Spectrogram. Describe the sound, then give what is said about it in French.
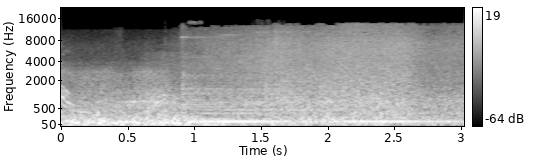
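Stormy ocean waves from a TV program on weather and life in extreme conditions surge in a continuous loud roar, with gusting wind buffeting the microphone and a steady low rumble underneath. “Voilà, c'est entièrement pour le bruit que je vous le propose. C'est spectaculaire. Donc, avis de tempête sur la 3 ce soir.”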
